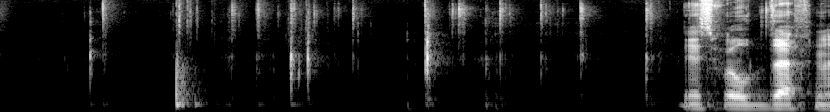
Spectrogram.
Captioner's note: marbles rolling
